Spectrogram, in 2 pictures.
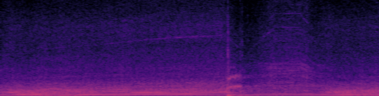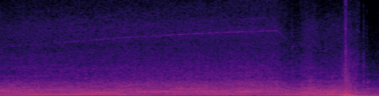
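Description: A car engine revs loudly, its pitch rising and dropping as gears shift.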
